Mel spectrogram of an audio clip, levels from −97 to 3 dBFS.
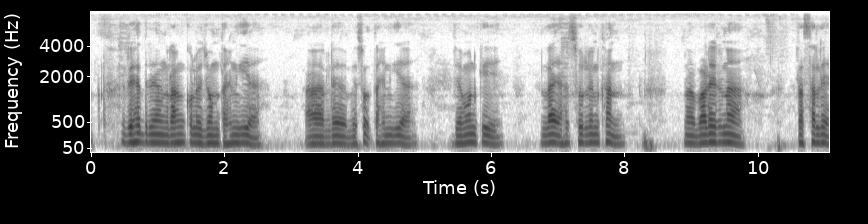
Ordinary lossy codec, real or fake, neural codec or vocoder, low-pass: none; real; none; none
